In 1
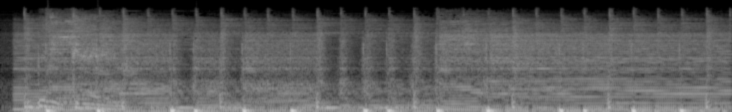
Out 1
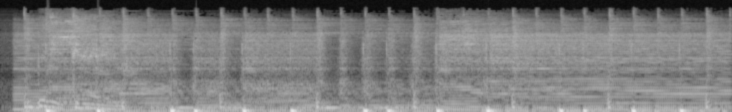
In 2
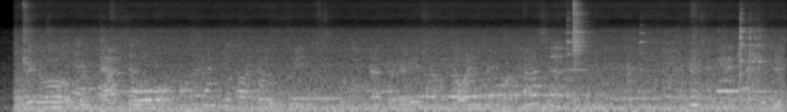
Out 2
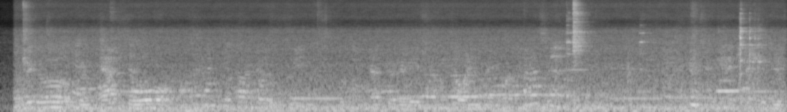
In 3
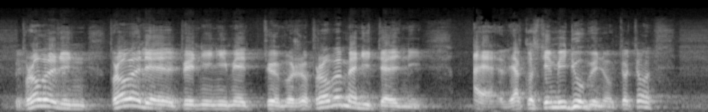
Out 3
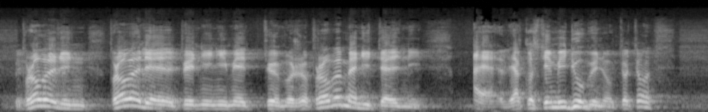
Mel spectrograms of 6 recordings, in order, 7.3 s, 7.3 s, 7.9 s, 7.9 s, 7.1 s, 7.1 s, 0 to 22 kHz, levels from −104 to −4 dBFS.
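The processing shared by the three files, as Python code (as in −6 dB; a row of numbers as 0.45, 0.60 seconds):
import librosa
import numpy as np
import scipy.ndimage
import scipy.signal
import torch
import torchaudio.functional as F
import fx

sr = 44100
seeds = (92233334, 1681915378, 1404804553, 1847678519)

y = fx.high_shelf(x, sr, hz=3500.0, db=10.0)
y = y * 10.0 ** (-24 / 20.0) / np.sqrt(np.mean(np.square(y)))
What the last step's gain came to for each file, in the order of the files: +9.5, +8.5, −5.0 decibels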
